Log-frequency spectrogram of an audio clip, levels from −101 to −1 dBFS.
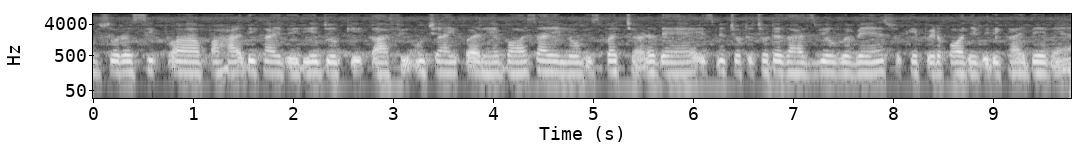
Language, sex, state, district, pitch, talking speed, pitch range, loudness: Hindi, female, Bihar, Lakhisarai, 170 Hz, 215 wpm, 165-175 Hz, -17 LUFS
